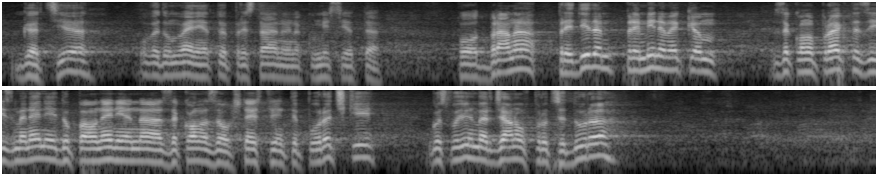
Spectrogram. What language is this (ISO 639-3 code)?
bul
